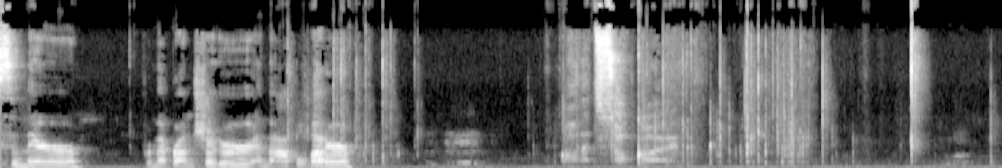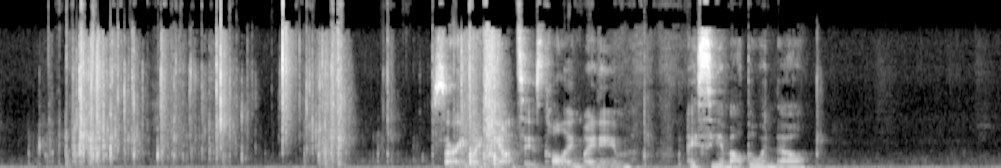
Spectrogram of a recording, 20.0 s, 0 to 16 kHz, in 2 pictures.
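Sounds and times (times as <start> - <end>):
plastic bag crinkling: 2.6 - 4.3, 5.4 - 9.2, 9.9 - 15.4.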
